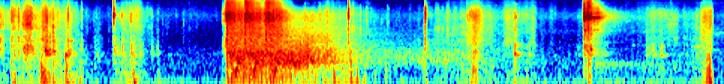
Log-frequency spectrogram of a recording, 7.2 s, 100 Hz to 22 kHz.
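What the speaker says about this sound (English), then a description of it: "See how fast I can shoot it? 3 rounds, how little of a muzzle climb I got." A SIG 552 (Stgw 552) rifle fires three rounds in rapid succession, a loud, close blast lasting about a second, surrounded by scattered sharp clicks and distant reports.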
